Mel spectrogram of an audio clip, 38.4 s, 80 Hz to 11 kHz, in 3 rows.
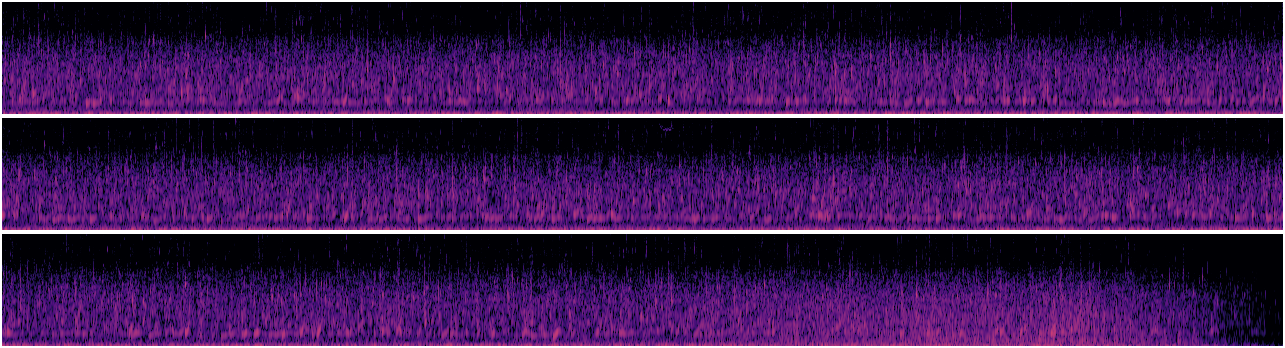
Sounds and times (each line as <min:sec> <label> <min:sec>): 0:00.0 Creek 0:38.4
